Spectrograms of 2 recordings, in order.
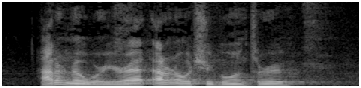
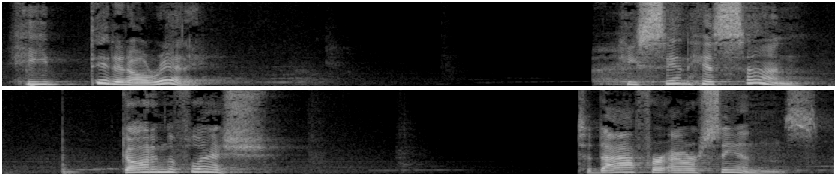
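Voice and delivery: preaching at full force; 7 semitones higher than usual. Acted. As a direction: preach it out to the whole room. Preacher building to a climax.

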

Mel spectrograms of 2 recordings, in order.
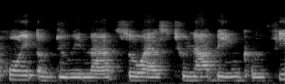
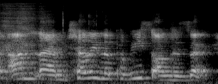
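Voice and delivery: normal talking voice

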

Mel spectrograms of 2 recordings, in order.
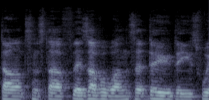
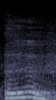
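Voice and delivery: mock-seductive "ooh", pitched up; seductive moan; 6 semitones higher, 3 dB quieter than usual. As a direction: coo a teasing, hammed-up "ooh". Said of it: "unlocked a new taunt today called Seduce".

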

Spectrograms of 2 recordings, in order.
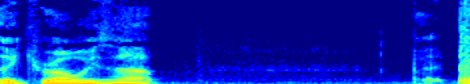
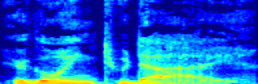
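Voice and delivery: slow threat; 5 semitones lower, slower than usual. Acted. Vengeful son threatens the mechanic.

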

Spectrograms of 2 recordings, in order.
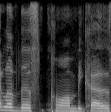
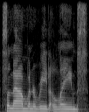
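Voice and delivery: usual speaking voice

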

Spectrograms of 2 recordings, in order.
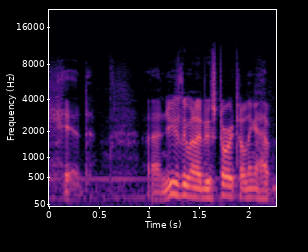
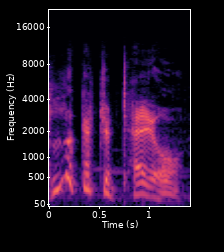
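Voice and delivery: raised, very drawn-out call; astonished exclamation; 5 semitones higher, much slower than usual. Acted. Animals seeing Raccoon's ringed tail, astonished. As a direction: stretch it out in mock amazement.

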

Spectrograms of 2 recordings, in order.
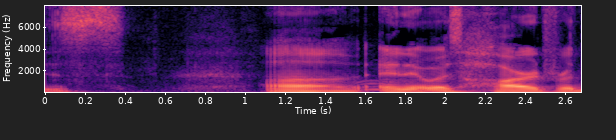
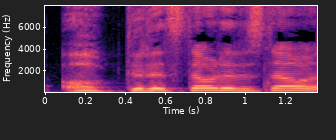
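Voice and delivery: high, loud, eager questions; excited Coco; 11 semitones higher, 6 dB louder, faster than usual. Acted. Coco waking to wonder about snow, excited high questioning. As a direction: burst out with rising hope. Coco realises it may have snowed.

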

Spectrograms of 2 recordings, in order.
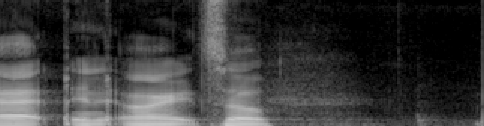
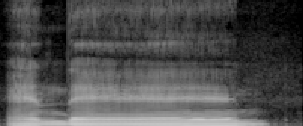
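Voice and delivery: mock preacher; 2 semitones lower than usual. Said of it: "they were just like, "And then?".

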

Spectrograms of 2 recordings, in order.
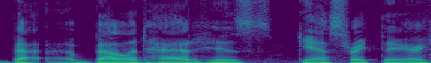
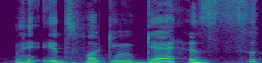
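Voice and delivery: exasperated laugh; 7 semitones higher, much slower than usual. Retold or imitated. Exasperated retold reply, laughing.

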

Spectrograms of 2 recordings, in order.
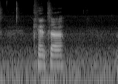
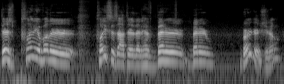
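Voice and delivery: retold disbelief; 7 semitones higher than usual. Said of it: "Conrad was like".

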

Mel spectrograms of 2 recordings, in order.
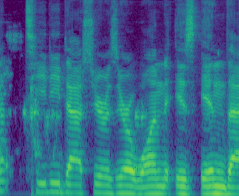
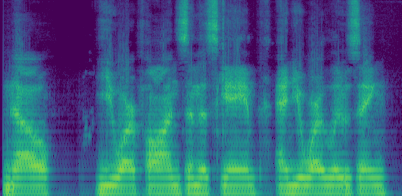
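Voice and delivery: deep, slow gloating villain; robot villain taunt; 11 semitones lower, slower than usual. Acted. The robot repeats his taunt to the player, deep and gloating. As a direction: sneer it down from above.

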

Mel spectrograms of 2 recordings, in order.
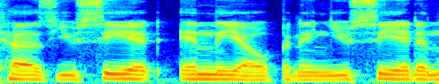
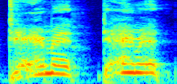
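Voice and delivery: much higher squeaky catchphrase; sidekick catchphrase; 13 semitones higher than usual. Retold or imitated. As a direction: chirp it like a mascot tic. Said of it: "he accents with".

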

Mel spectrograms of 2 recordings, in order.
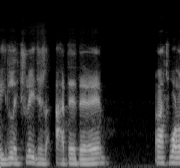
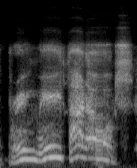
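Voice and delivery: drawn-out, much higher, slow mock war cry; Thor battle cry; 10 semitones higher, much slower than usual. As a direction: roar it like Thor charging into battle. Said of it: "And he goes".

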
